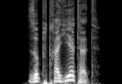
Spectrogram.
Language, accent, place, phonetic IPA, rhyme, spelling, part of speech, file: German, Germany, Berlin, [zʊptʁaˈhiːɐ̯tət], -iːɐ̯tət, subtrahiertet, verb, De-subtrahiertet.ogg
- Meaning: inflection of subtrahieren: 1. second-person plural preterite 2. second-person plural subjunctive II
